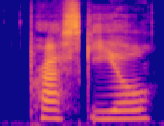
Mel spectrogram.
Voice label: "Presque Isle County", Michigan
